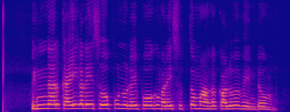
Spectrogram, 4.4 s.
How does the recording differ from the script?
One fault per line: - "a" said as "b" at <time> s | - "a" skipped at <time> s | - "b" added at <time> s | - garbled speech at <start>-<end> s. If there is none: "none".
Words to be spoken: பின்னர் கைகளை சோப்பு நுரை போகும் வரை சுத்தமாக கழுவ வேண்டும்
none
